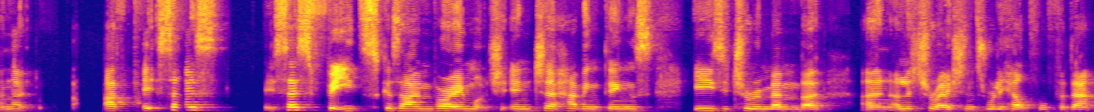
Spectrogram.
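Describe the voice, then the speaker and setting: A woman at a medium pitch, moderate pace and fairly even intonation. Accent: strong Yorkshire. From northern England, Yorkshire. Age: 60s. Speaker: Anglican priest and women's charity leader. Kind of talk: presentation. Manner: halting.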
